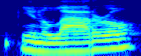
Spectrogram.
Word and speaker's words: unilateral: You're always going to have the stress on the lad syllable, the la, unilateral, bilateral, trilateral.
